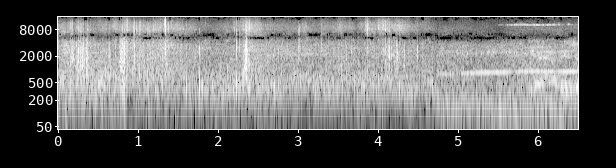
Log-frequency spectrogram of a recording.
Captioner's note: paper crackling; feet clacking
